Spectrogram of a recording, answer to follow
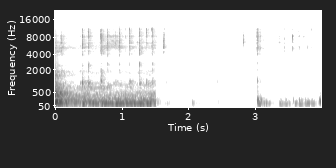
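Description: Computer keyboard typing: a quick run of key clicks for about a second and a half, a pause, then a few more keystrokes near the end.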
